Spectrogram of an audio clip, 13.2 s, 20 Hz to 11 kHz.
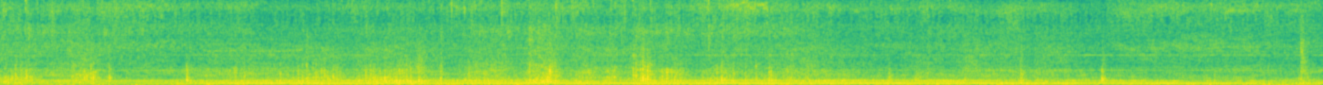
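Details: Numatic Henry HVR200 vacuum, after clearing a blocked silver pipe: even motor roar with a clean steady hum, no choking, whistling or pitch rise; air flowing freely through the hose.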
